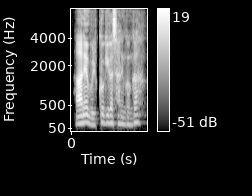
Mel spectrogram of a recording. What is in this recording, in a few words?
move In Pond, ko; Black Survival Eternal Return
